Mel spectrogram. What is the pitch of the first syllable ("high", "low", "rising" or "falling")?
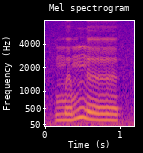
rising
